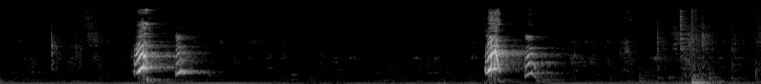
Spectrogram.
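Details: Dachshunds at mealtime, eating food: two short, sharp harmonic barks about three and a half seconds apart, with quieter yips and background music between them.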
